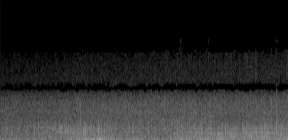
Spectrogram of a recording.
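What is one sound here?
Tyres of a bicycle crunch on gravel as the bicycle approaches.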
